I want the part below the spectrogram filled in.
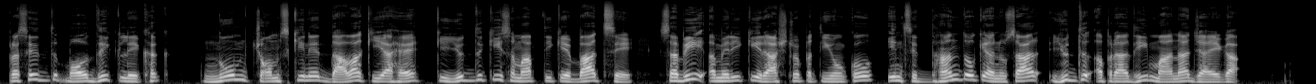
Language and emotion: Hindi, neutral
